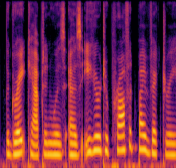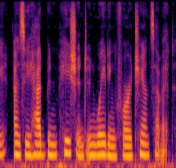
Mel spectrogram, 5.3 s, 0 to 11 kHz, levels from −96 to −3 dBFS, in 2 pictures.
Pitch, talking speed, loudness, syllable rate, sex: 190 Hz, 250 wpm, -20 LUFS, 6.1 syllables/s, female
